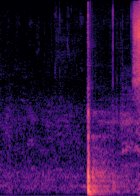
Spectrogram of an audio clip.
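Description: One sharp thud of a steel-tip dart landing in the dartboard, about a second and a half in, after a quiet stretch.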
